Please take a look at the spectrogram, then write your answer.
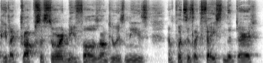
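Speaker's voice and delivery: ordinary talk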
